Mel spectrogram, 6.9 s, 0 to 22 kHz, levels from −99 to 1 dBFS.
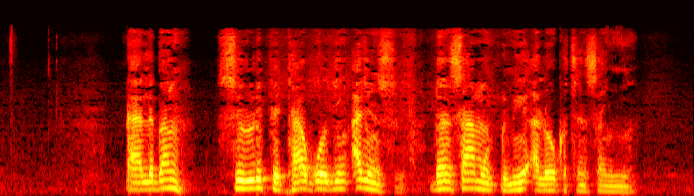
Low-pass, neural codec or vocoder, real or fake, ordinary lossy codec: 19.8 kHz; vocoder, 44.1 kHz, 128 mel bands, Pupu-Vocoder; fake; AAC, 32 kbps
